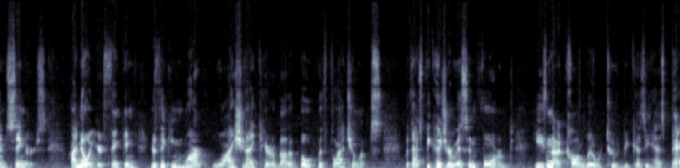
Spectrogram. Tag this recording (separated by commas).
Speech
